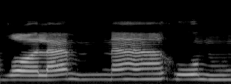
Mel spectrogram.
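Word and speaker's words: ظلمناهم: Hati-hati dengan pengucapan huruf wo. Itu masih kelihatan gambarnya, maka angkatlah pangkal lidah sampai dengan ujungnya ya, karena pengucapannya ini harusnya kebal ya.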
